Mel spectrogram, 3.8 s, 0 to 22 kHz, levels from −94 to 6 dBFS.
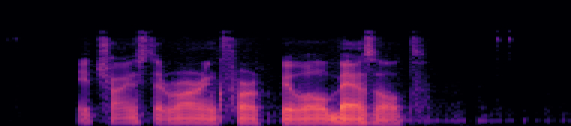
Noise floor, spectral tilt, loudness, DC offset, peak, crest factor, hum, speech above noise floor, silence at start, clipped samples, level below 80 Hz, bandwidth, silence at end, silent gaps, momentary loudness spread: -71 dBFS; -6 dB/octave; -32 LUFS; under 0.1%; -10 dBFS; 24 dB; none; 39 dB; 0.5 s; under 0.1%; -58 dBFS; 9.2 kHz; 1.05 s; none; 16 LU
